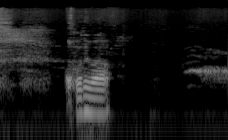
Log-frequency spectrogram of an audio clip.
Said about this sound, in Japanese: もう完全なるギャン泣きですね。もう完全にこの音も入ってしまっているかもしれないですね。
